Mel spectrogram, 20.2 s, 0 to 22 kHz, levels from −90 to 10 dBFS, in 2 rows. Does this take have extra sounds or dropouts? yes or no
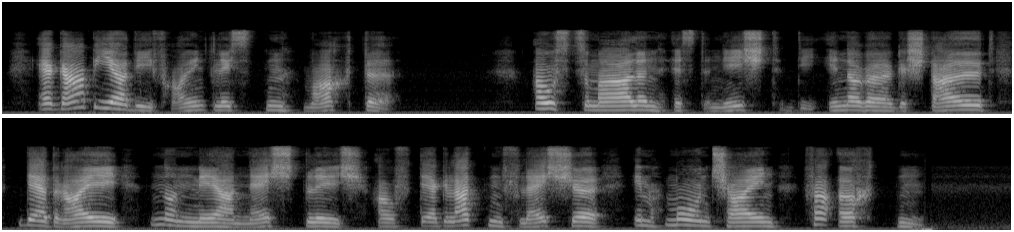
no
